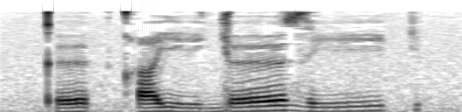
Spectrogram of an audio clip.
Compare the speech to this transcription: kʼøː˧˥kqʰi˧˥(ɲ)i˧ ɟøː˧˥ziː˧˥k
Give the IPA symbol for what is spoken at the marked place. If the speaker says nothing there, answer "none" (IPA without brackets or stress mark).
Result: j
